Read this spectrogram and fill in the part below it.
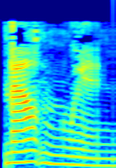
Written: mountain wind

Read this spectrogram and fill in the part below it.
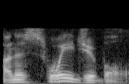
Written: unassuageable

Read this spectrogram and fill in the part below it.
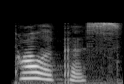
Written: polypus

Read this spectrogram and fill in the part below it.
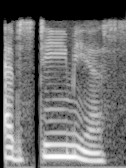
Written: abstemious

